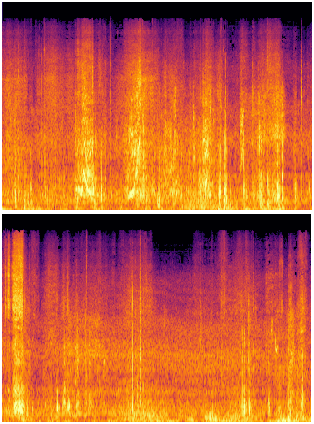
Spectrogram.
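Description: A zip on a padded laptop sleeve pulled open in several short strokes, with scraping and rustling as the sleeve and the laptop inside are handled.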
